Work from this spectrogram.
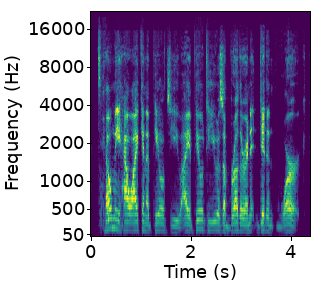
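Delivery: plain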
